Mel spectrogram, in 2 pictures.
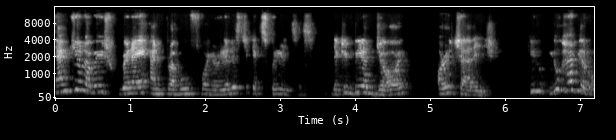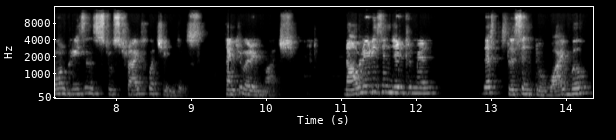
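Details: Adult event host; typical speech.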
